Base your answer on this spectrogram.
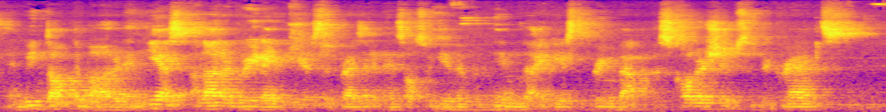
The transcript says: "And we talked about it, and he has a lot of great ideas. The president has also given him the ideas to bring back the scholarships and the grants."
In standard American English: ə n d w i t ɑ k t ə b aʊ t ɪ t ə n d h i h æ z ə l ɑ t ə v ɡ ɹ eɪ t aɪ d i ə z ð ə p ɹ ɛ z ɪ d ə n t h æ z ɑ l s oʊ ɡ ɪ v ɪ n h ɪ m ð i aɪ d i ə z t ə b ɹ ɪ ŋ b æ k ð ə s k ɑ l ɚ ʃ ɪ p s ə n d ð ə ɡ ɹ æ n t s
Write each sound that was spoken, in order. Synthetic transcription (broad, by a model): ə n w i t ɑ k t ə b aʊ t ɪ t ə n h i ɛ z ə l ɑ t ə v ɡ ɹ eɪ t aɪ d i ə z ð ə p ɹ ɛ z ɪ d ə n t h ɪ z ɑ l s oʊ ɡ ɪ v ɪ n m ɪ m ð i aɪ d i ə z t ə b ɹ ɪ ŋ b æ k ð ə s k ɑ l ɚ ʃ ɪ p s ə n ð ə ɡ ɹ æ n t s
